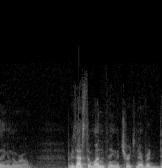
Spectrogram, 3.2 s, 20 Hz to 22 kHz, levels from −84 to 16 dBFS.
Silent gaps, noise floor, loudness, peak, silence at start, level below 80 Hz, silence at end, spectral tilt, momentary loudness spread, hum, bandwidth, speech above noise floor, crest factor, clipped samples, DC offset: none; -49 dBFS; -19 LUFS; 0 dBFS; 0 s; -48 dBFS; 0 s; -8.5 dB/octave; 17 LU; none; 11.5 kHz; 30 dB; 20 dB; under 0.1%; under 0.1%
